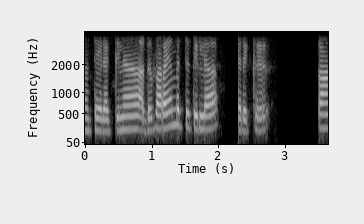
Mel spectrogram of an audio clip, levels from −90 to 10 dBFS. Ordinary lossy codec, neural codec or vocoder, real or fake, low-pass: none; none; real; 3.6 kHz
